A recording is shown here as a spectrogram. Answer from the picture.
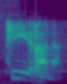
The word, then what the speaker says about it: Tirana: Tirana. – And I'm going to have you say the capital one more time. You'll notice how I cleverly managed to avoid saying it the first time. Tirana? – Tirana, Tirana.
